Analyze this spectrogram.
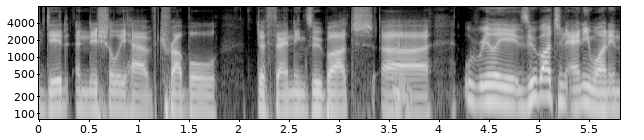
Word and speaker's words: Zubac: Zubats. Am I saying that right? Zubac. Yeah, we can go with that.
